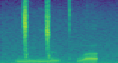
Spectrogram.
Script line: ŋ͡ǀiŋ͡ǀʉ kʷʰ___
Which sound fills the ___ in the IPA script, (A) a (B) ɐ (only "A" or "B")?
B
